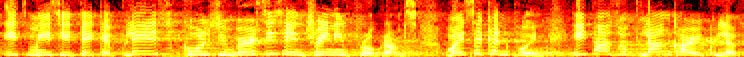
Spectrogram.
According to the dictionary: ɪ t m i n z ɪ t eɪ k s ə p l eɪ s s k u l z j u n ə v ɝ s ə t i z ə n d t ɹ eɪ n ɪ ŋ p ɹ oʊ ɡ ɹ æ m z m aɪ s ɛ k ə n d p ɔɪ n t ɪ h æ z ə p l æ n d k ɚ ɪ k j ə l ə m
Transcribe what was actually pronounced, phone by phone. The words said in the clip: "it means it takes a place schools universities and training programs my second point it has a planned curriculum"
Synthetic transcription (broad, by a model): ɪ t m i n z ɪ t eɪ k ə p l eɪ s s k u l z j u n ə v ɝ s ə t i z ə n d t ɹ eɪ n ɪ ŋ p ɹ oʊ ɡ ɹ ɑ m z m aɪ s ɛ k ə n d p ɔɪ n t ɪ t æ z ə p l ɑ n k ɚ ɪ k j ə l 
